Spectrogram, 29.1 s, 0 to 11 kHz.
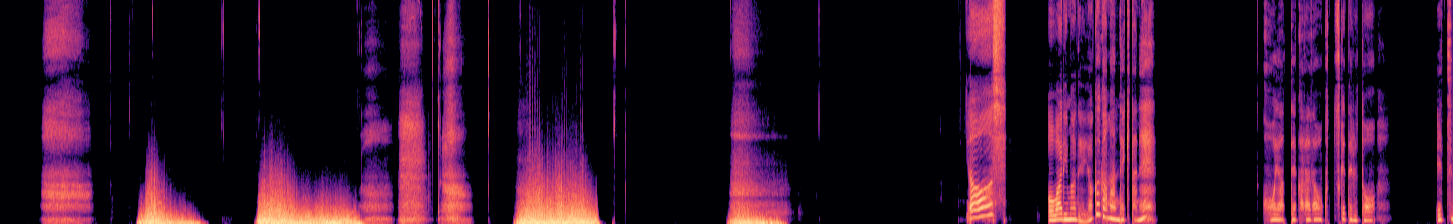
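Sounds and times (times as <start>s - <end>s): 
breath blown softly at the listener's ear: 2.8s - 4.0s, 5.2s - 8.4s, 10.3s - 12.0s, 14.6s - 15.8s
speech: 19.4s - 20.2s, 21.0s - 23.2s, 25.3s - 27.7s, 28.7s - 29.0s.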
